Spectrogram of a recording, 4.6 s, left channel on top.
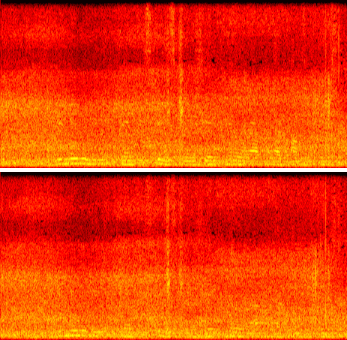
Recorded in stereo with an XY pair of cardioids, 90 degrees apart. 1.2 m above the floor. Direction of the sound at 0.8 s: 70° left.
